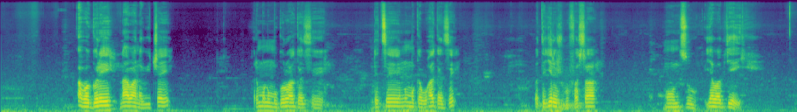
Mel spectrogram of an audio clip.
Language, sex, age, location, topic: Kinyarwanda, male, 18-24, Kigali, health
